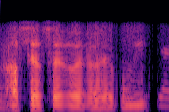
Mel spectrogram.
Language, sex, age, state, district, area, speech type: Assamese, male, 45-60, Assam, Dibrugarh, rural, conversation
